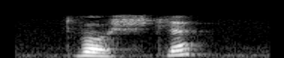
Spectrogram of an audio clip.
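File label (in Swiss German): "wachtla", Alsatian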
